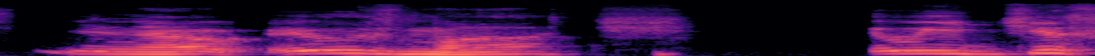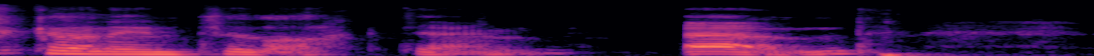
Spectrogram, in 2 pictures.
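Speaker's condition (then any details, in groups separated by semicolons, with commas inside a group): Cerebral palsy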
